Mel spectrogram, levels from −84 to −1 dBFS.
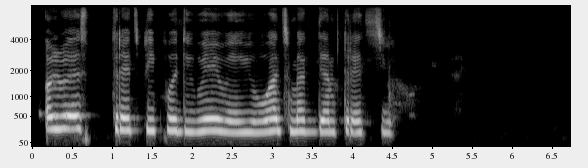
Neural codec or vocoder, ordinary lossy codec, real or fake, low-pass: codec, 16 kHz, 4 kbps, X-Codec, HuBERT features, trained on general audio; none; fake; none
